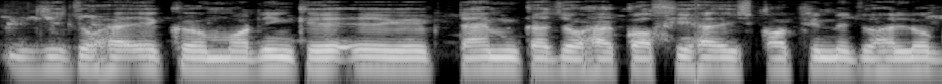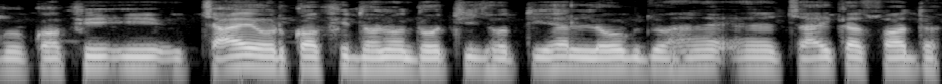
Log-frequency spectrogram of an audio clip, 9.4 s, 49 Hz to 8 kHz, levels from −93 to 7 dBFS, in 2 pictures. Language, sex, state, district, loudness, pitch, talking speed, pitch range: Hindi, male, Bihar, Begusarai, -17 LUFS, 125 Hz, 210 wpm, 120-130 Hz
